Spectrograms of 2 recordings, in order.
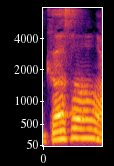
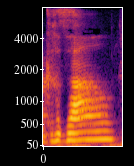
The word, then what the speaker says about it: ghazal: This poem is in a form called the, I hear it pronounced ghazal or ghazal, mm-hmm.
